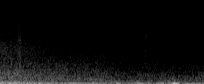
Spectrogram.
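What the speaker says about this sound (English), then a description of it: "ship being straight up punched down by an explosion" A ship in a naval battle game takes an explosive hit: a low, rumbling boom with scattered crackling bursts, moderately loud, with no voices.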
